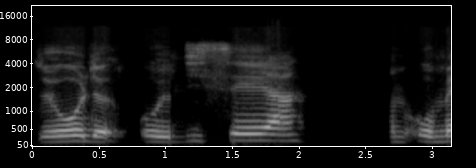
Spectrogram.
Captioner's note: non-english speech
